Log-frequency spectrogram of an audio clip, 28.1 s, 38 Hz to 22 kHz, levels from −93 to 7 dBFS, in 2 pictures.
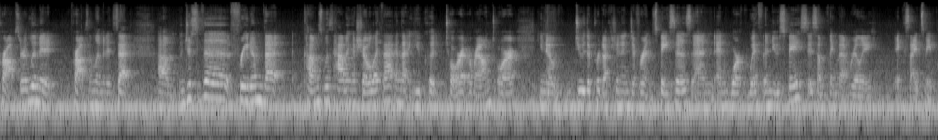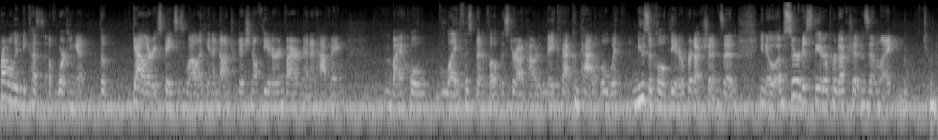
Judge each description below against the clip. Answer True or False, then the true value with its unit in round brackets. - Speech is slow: False (190 wpm)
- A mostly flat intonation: True (1.7 semitones)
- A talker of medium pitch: True (170 Hz)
